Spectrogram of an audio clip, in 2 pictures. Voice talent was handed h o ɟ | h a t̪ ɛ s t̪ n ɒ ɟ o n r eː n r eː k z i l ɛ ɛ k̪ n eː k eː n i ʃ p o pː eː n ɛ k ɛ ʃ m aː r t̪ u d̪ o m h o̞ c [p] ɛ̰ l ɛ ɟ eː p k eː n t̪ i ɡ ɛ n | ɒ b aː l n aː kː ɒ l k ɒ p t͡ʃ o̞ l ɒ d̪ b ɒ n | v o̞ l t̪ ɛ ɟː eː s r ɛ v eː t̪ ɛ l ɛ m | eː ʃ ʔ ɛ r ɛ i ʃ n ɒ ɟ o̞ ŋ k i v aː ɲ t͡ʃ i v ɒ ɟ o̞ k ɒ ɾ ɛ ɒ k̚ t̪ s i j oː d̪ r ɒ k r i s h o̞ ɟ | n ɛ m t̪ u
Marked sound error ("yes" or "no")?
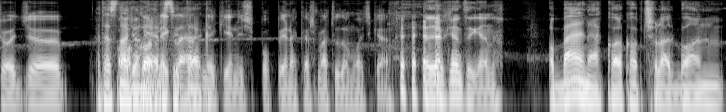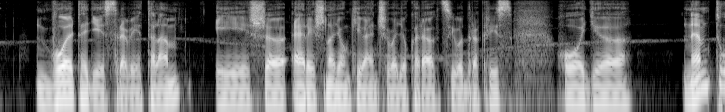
yes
